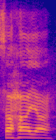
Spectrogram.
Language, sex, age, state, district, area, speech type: Kannada, male, 60+, Karnataka, Tumkur, rural, read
